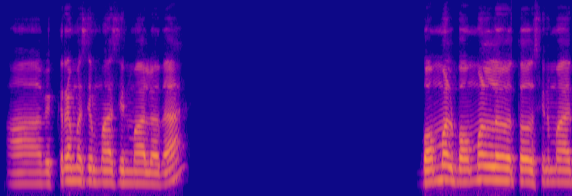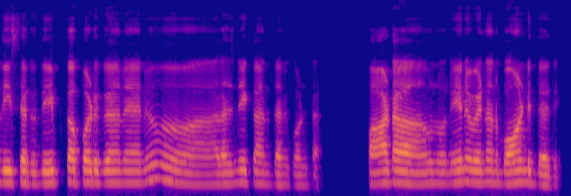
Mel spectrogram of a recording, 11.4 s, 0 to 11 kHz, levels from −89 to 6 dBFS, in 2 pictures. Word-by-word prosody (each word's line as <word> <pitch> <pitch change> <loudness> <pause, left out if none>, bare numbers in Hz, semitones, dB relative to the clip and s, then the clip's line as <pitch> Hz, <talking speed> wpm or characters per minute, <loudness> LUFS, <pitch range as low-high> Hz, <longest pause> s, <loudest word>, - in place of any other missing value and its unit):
ఆహ్ 145 0 -3
విక్రమ 175 +5 0
సింహ 165 -2 0
సినిమాలోదా? 150 -2 +1 2.5
బొమ్మలు 180 +3 +5
బొమ్మలతో 175 0 +5
సినిమా 165 0 -2
దీశారు 155 -1 0
దీపిక 155 +2 -1
పడుకొనే 155 0 -1
అను, 170 +5 -8 0.4
ఆహ్ 135 0 -9
రజినీకాంత్ 145 -1 -6
అనుకుంట. 130 -1 -15 0.6
పాట 155 +2 +2 0.3
అవును. 145 +1 -7
నేను 160 +2 -1
విన్నాను. 155 -1 -3
బాగుండిద్దది. 145 -5 0
155 Hz, 100 wpm, -28 LUFS, 145-165 Hz, 2.5 s, బొమ్మలు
